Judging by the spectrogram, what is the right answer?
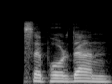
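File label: "sepordan", Persian, male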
